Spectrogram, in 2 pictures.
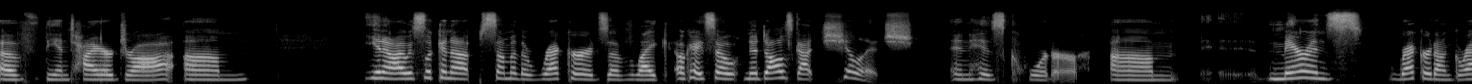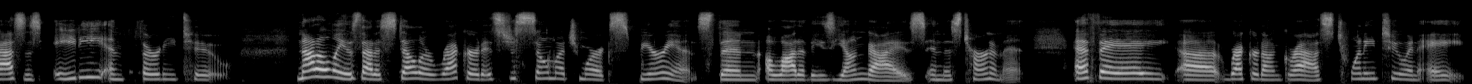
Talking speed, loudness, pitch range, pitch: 130 wpm, -25 LUFS, 220-270 Hz, 240 Hz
